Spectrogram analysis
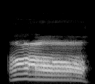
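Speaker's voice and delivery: sudden loud yelp of surprise; real frustrated outburst as the plan fails; startled shout. Real, not acted. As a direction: caught off guard, blurt it out. Pickpocket attempt foiled at last second.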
